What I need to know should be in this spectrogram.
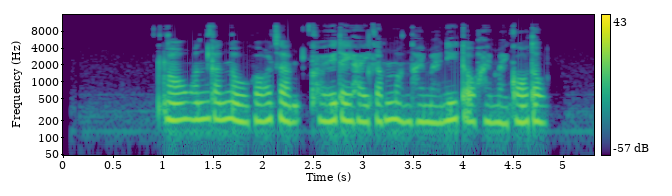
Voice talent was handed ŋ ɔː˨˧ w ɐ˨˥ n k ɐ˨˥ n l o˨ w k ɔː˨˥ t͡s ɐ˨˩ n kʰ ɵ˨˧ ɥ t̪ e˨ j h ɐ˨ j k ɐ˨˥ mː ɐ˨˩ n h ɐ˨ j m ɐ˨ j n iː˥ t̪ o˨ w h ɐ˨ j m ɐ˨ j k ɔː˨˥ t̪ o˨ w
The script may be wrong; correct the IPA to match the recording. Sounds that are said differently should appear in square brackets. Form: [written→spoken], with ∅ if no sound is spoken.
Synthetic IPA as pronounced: ŋ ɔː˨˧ w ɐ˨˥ n k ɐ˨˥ n l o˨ w k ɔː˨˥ t͡s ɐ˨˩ n kʰ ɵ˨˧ ɥ t̪ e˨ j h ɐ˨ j k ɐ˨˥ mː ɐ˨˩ n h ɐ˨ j m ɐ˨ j n iː˥ t̪ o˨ w h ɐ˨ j m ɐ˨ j k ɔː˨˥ t̪ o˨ w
